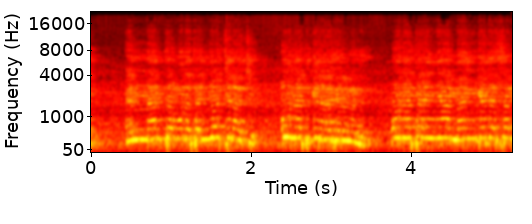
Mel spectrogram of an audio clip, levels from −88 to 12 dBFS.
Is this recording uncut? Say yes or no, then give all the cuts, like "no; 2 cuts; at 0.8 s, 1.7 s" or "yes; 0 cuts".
no; 1 cut; at 3.6 s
